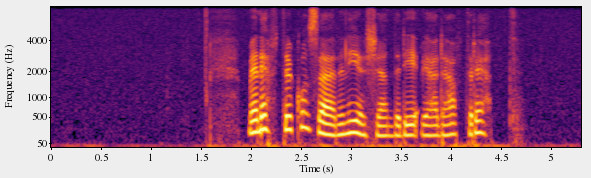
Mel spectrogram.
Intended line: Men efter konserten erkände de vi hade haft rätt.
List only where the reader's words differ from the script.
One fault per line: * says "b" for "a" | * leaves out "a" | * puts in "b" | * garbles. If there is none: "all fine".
all fine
